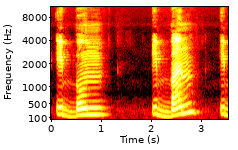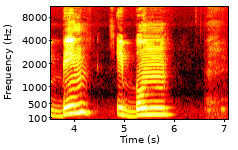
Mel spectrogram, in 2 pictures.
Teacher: اب یہ 2 زبر 2 زیر 2 پیش ہے، ٹھیک ہے؟ اسے کہتے ہیں تنوین، اس کے آخر کے اندر نون کی آواز نکلتی ہے۔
